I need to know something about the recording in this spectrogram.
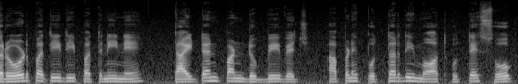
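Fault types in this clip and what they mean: There are no fault types in this clip.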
